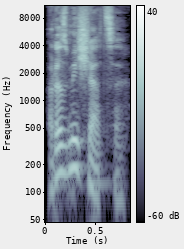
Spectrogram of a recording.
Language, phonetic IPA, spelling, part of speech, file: Russian, [rəzmʲɪˈɕːat͡sːə], размещаться, verb, Ru-размещаться.ogg
- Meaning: 1. to take seats 2. to be quartered, to be housed, to be accommodated 3. passive of размеща́ть (razmeščátʹ)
